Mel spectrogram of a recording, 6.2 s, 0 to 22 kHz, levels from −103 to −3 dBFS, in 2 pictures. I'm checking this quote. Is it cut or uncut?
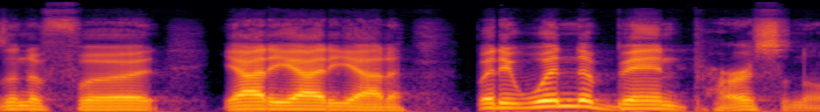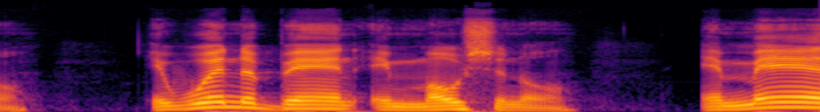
uncut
